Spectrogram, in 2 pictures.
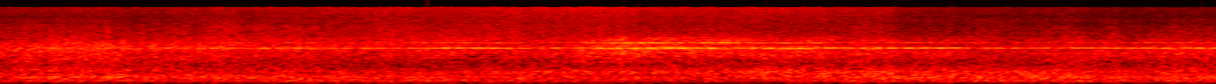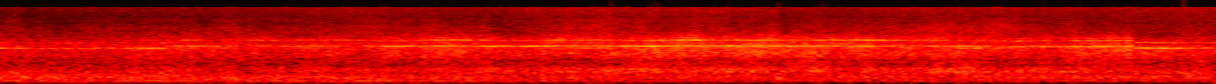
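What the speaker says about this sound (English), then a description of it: "The flight deck director meticulously guides each aircraft into position over its assigned catapult" Military jet engine idling and whining on an aircraft carrier flight deck, a steady loud roar with high tonal whine holding throughout, no voices heard.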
